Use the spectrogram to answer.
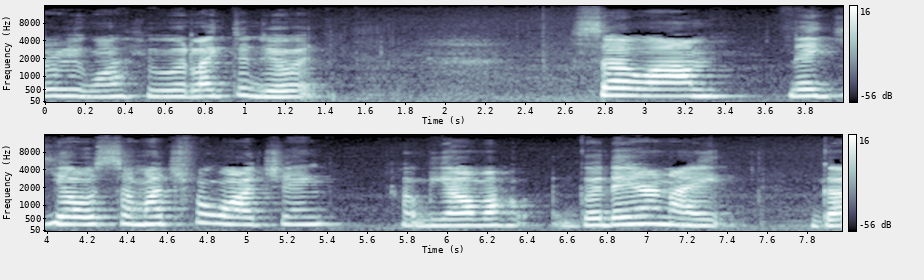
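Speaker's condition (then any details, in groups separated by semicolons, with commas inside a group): Cerebral palsy; physical handicap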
